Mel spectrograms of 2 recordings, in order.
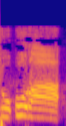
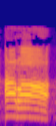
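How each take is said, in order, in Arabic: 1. الحركة الأولى هي الصوت 'u'. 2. الحركة الأولى هي الصوت 'a'. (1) "بضم الهمز" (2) "بفتح الهمزة"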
